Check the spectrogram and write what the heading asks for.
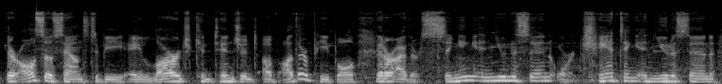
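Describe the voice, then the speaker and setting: Man, horror story narration, suspenseful, dramatic, middle-pitched voice. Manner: suspenseful, builds tension with repetition.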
